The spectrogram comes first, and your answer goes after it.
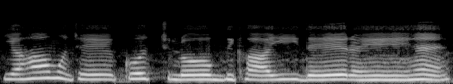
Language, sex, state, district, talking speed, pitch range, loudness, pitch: Hindi, female, Madhya Pradesh, Katni, 105 wpm, 215-240 Hz, -12 LUFS, 225 Hz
